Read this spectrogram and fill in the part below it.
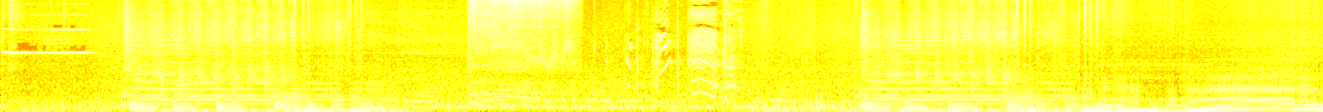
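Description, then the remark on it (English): A car engine turns over and comes to life, then revs loudly and repeatedly, with rising and falling tones and a brief burst of hissing partway through. “Okay, should we start her up?”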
